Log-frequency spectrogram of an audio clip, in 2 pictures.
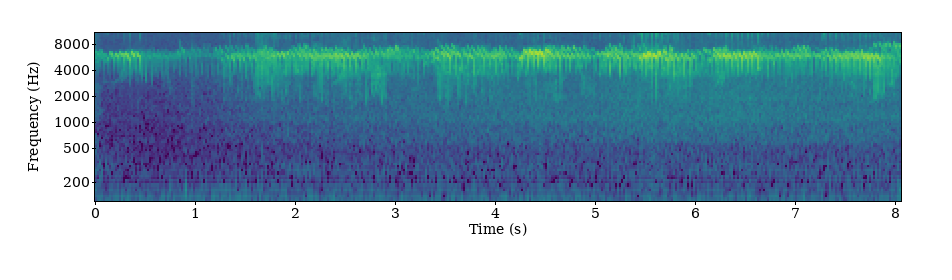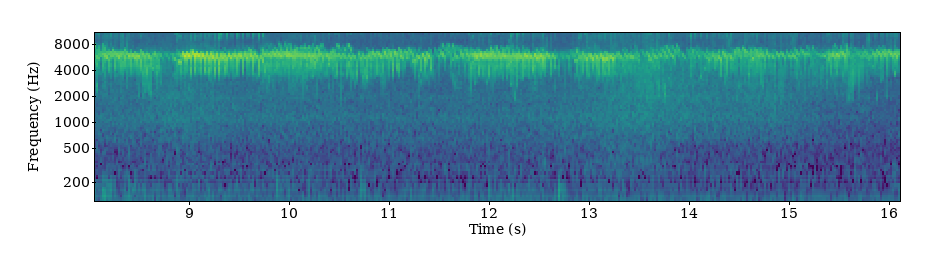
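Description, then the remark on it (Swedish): A flock of Bohemian waxwings gives thin, high, ringing trills that overlap almost without pause, a shimmering, bell-like chorus over faint low background rumble, with no one talking. “Vackert litet kvittrande. Ja, de har sen silverklocka som de ringer, ringer i.”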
